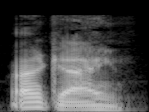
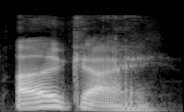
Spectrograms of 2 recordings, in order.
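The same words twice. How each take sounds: First: Feigned smile. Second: Said in the usual way. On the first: A narrator's reading. Narrator pretending to cooperate with Nazir, smiling falsely. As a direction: fake friendly okay with a smile. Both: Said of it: "I said, feigning a smile".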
